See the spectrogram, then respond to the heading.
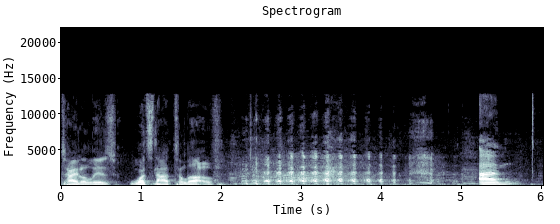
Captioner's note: laughing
